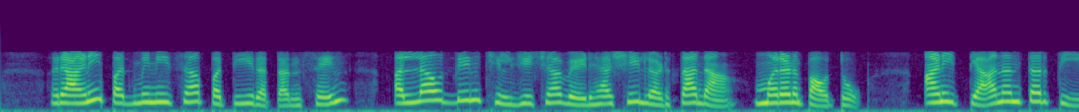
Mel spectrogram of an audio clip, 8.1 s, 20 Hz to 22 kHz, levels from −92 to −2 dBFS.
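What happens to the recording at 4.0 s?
Nothing goes wrong at 4.0 s: the speech carries on intact through the telephone-band G.711 coding, with the band stopping near 3.8 kHz.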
